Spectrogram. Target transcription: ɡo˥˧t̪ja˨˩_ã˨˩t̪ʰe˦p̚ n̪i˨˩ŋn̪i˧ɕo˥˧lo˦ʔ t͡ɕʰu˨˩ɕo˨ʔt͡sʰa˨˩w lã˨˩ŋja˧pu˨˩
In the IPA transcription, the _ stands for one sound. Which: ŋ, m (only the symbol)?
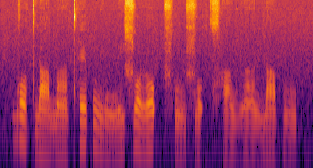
m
